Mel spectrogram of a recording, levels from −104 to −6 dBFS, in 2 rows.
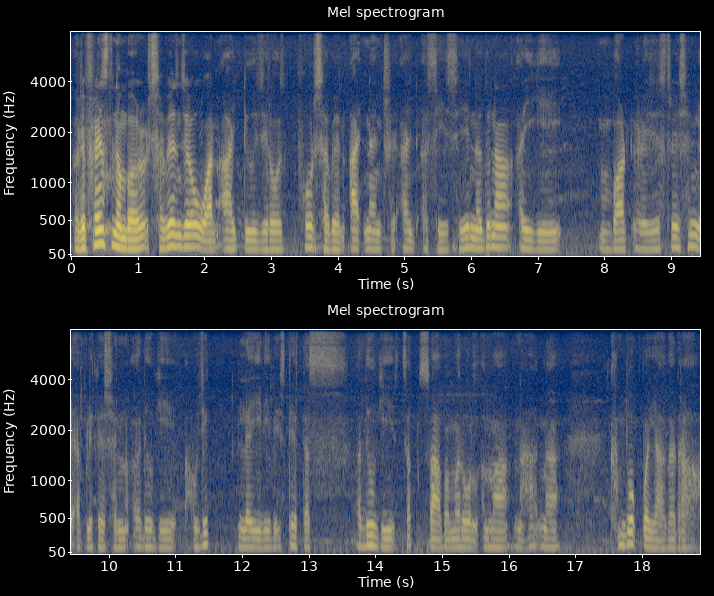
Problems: none marked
